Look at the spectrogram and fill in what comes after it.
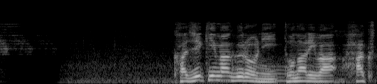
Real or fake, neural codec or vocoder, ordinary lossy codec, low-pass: real; none; none; none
